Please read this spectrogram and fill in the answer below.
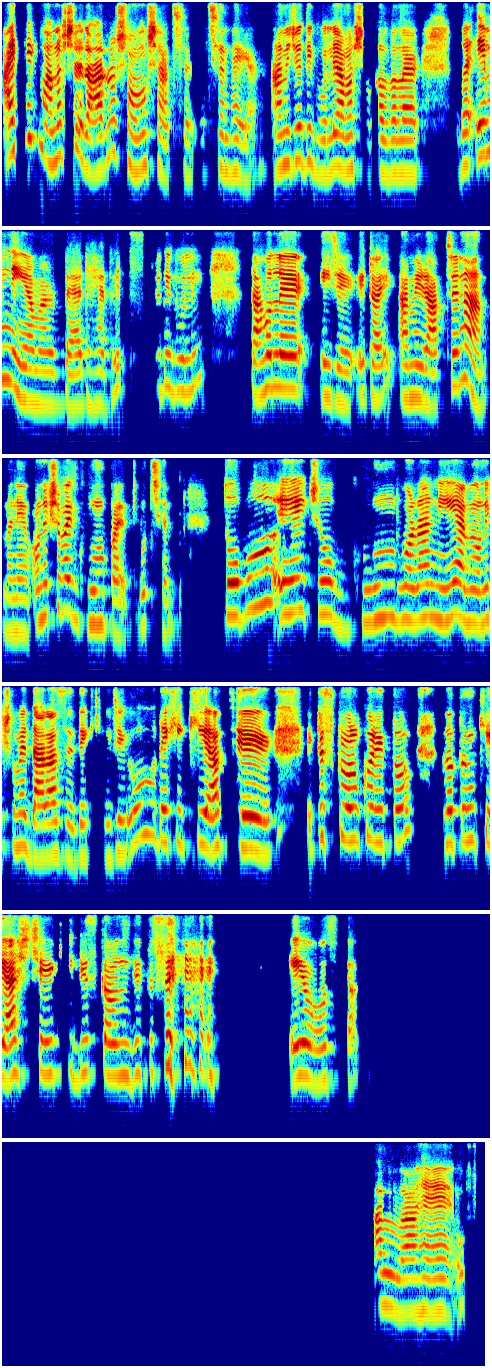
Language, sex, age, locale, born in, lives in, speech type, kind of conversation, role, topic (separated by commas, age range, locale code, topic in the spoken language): Bengali, female, 20-24, bn-BD, Bangladesh, Bangladesh, conversation, unstructured, none, আপনার দৈনন্দিন জীবনে আপনার কোন অভ্যাসটি সবচেয়ে বেশি বিরক্তিকর বলে মনে হয়?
